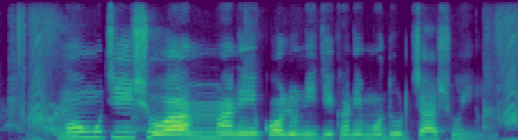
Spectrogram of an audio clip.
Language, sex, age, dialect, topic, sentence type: Bengali, female, 18-24, Rajbangshi, agriculture, statement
